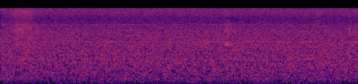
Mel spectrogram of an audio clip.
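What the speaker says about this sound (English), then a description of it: "let's pour in the water." Steady, hissing rush of boiling water being poured, continuous and fairly close, with no voices.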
